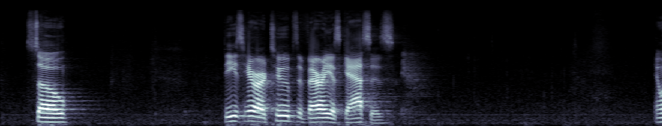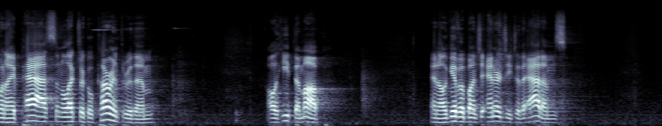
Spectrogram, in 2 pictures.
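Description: A man speaks calmly through a microphone in phrases with pauses.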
